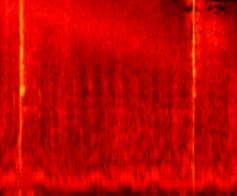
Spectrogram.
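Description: Two sharp cracks of a driver striking a Quantix golf ball off the tee, about a second and a half apart: the same drive heard twice. Background music with a repeating bouncy bass line plays underneath.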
